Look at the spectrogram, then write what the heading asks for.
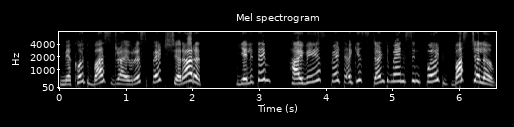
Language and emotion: Kashmiri, angry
